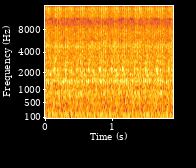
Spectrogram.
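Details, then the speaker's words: 2014 RAM 2500 diesel idling during A/C recharge with a Cornwell RTC800, pressures near perfect, 68°F outside. Steady, even idle with the condenser fan's soft rush on top, pressure dropping, no knocks or squeals; vent air 45–50°F: healthy. "I hear the fan running the condenser Fan's running and the pressure is dropping now that that fan is"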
